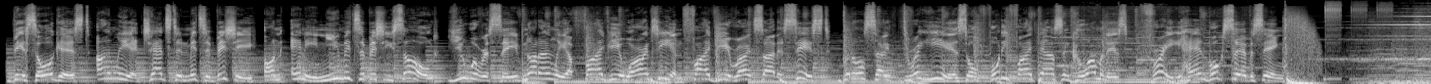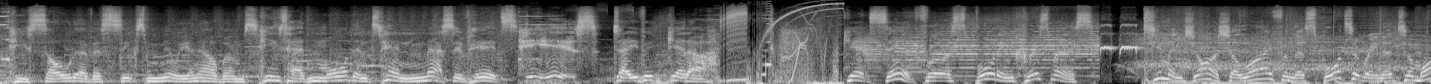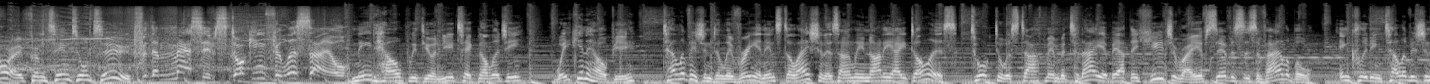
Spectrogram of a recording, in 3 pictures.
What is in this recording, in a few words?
male talent retail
